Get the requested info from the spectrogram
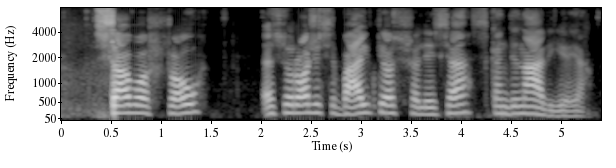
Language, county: Lithuanian, Vilnius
